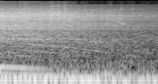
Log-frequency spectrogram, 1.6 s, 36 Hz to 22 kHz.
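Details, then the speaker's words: W126 Mercedes 300SEL, M103 engine with 500,000 km, tested after the oil distribution plate was refurbished and reinstalled; warm at about 80 degrees, started on the first turn. Deep, even six-cylinder revving cleanly with no misses, knocks or rattles; exhaust intact; normal revving. "So this M103 engine has no issues. Running 500,000 kilometers is not a problem. The exhaust pipe is also fine."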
